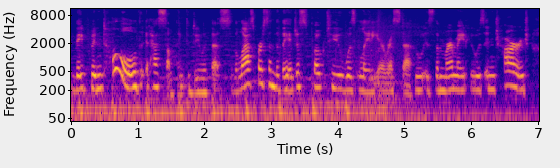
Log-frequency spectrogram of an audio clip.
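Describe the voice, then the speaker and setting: A woman's voice: mid-range voice, brisk, vocal fry, a little mellow, faint music behind. A woman hosting a casual livestream, talking informally in a chatty, folksy way as she introduces and recaps a story.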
